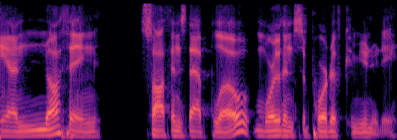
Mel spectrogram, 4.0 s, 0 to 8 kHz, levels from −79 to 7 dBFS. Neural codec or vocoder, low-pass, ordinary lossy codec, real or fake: none; 7.2 kHz; MP3, 64 kbps; real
